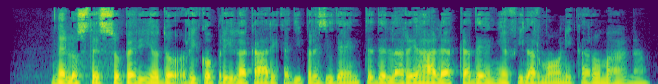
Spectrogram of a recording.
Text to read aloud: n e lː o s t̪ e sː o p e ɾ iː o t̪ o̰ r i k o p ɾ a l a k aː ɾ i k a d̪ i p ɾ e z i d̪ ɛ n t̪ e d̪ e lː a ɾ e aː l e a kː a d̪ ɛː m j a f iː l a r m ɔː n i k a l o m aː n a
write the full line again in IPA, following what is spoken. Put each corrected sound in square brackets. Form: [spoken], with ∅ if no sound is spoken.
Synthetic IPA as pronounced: n e lː o s t̪ e sː o p e ɾ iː o [d̪] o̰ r i k o p ɾ [i] l a k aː ɾ i k a d̪ i p ɾ e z i d̪ ɛ n t̪ e d̪ e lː a ɾ e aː l e a kː a d̪ ɛː m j a f [i] l a r m ɔː n i k a [ɾ] o m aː n a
